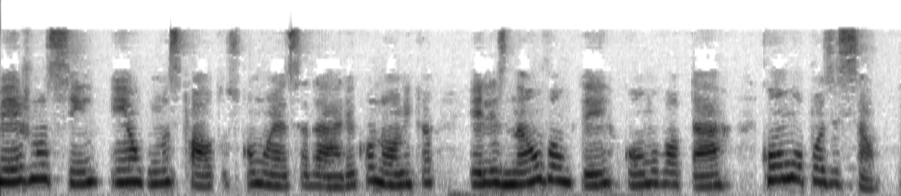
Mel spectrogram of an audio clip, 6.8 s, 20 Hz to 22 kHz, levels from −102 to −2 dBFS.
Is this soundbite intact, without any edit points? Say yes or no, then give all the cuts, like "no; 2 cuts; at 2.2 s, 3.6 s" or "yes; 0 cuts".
yes; 0 cuts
